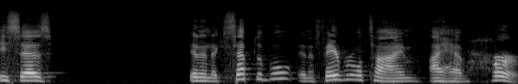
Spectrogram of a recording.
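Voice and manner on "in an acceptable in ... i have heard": heard stressed, slowed and dropped low. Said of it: "Underline heard".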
